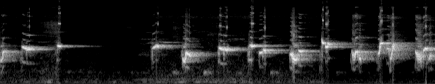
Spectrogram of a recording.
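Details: Sooty-headed Bulbul giving long rapid song as a lure for training songbirds: a few bright whistles, a pause of about half a second, then a quickening stream of bubbly, rising and falling notes.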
